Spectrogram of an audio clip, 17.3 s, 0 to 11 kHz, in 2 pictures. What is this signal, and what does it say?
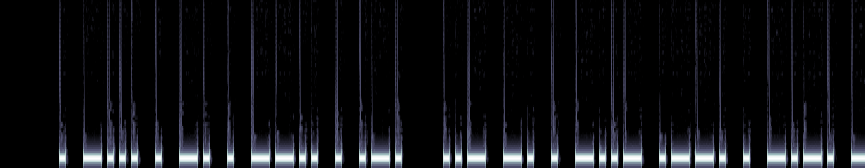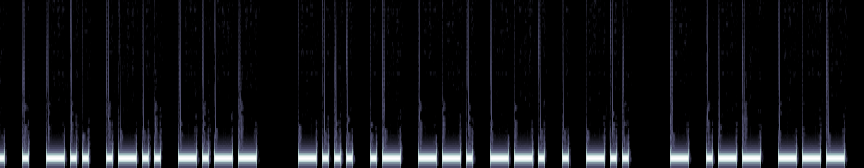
Morse code, heard as a keyed tone, about 19 wpm, 700 Hz. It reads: EBENEZER UNEXPECTEDLY BAGGED TWO
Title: Pangram Challenge v2 - 20wpm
